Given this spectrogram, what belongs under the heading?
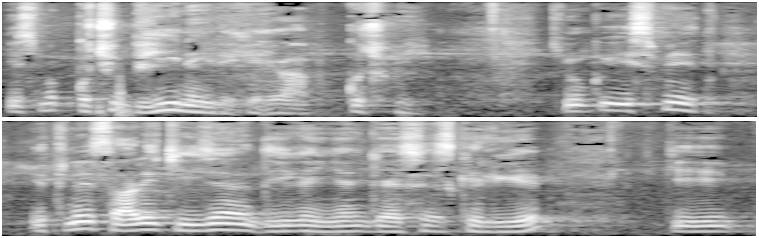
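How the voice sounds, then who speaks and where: A man who runs a motorcycle vlog compares products in a relaxed, conversational way, explaining things hands-on while recording on a phone next to a marble staircase at home. He has a mellow, mid-range voice and a measured pace, with slight background noise.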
